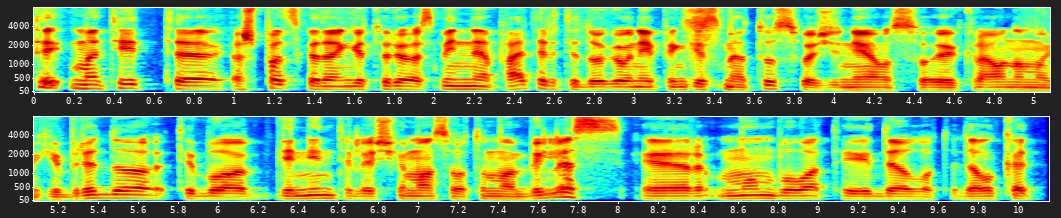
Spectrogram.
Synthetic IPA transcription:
t̪ɐɪmɐt̪ʲiːt̪ɐʃpɐt̪skɐd̪ɐŋʲɡʲɪt̪ʊɾʲɪjʊɐsʲmʲɪnʲɪnʲɛpɑːt̪ʲɪɾʲt̪ʲɪd̪ɐʊɡʲɛʊnʲɛɪpʲɛŋʲkʲɪsmʲɛt̪ʊsʋɐʒʲɪnʲeːjɛʊsʊɪkɾɐʊnɐmʊɣʲɪbʲɾʲɪd̪ʊt̪ɐɪbʊʋoːʋʲiɛnʲɪnʲt̪ʲɛlʲɪsʃʲɛɪmoːsɐʊt̪oːmobʲɪlʲɪsɪɾmʊmbʊʋoːt̪ɐɪɪd̪ʲɛɐlˠʊt̪oːd̪ʲeːlˠkɐt̪

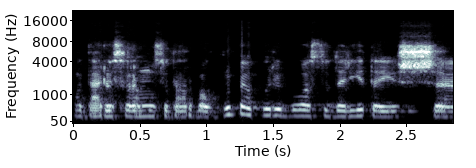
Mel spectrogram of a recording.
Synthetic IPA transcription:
pɐd̪ɑːɾʲʊsɪɾɐmuːsʊd̪ɑɾboːɡɾʊpʲeːkʊɾʲɪːbʊʋoːsʊd̪ɐɾʲiːt̪ɐɪʃ

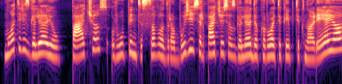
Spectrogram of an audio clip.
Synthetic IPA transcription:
moːt̪ʲɛɾʲɪːsɡɐlʲeːjoːjɛʊpɑːt͡ʃʲoːsɾuːpʲɪnʲt̪ʲɪssɑːʋoːd̪ɾɐbʊʒʲɛɪsɪɾpɑːt͡ʃʲoːsʲjoːsɡɐlʲeːjoːd̪ʲɛkoːɾuɔt̪ʲɪkɐɪpt̪ʲɪknoːɾʲeːjoː

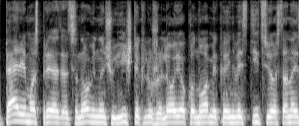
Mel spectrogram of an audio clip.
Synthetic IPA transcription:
pʲæːɾʲɛɪmɐspʲɾʲiɛɐt̪ʲsʲɪnɐʊjɪnɐnʲt͡ʃʲuːiːʃʲt̪ʲɛklʲuːʒɐlʲoːjʊɛkoːnoːmʲɪkɐɪnʲʋʲɛsʲt̪ʲiːt̪sʲɪjoːst̪ʲɛnɐɪ

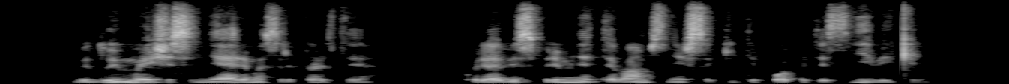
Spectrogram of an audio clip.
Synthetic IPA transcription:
ʋʲɪd̪ʊjmɐɪʃʲesʲɪnʲæːɾʲɪmɐsɪɾkɐlʲt̪ʲeː | kʊɾʲæːʋʲɪspʲɾʲɪmʲɪnʲet̪ʲeːʋɐmsnʲɛɪʃsɐkʲiːt̪ʲɪpoːpʲeːt̪ʲeːsiːʋʲiːkʲɛɪ

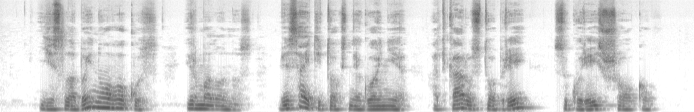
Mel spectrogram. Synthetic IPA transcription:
jɪslˠɐbɐɪnuɔʋoːkʊs | ɪɾmɐlˠoːnʊs | ʋʲɪsɐɪkʲɪt̪oːksnʲɛɡoːnʲiɛ | ɐt̪kɑːɾʊst̪oːbʲɾʲɛɪ | sʊkʊɾʲɛɪsʃoːkɐʊ

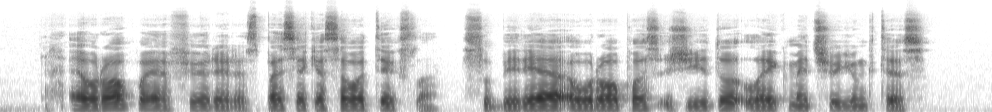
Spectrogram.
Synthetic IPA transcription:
ɛʊɾɔpoːjɛfʲʊɾʲɛɾʲɪspɑsʲeɛkʲesɑːʋoːt̪ʲɪkslˠɑː | sʊbʲɪɾʲeːjoʔɛʊɾɔpoːsʒʲiːd̪ʊlˠɐɪkʲmʲɛt͡ʃʲʊjʊŋʲkt̪ʲɪs

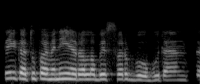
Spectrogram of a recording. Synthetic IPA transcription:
t̪ɐɪkɐtt̪ːuːpɐmʲɪnʲeːjiːɾɐlˠɐbɐɪsʋɐɾbʊbuːt̪ʲɛnt̪

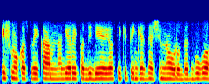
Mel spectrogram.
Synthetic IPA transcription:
ɪʃmoːkoːsʋɐɪkɐmnɐɡʲɛɾɐɪpɐd̪ʲɪd̪ʲeːjoːjoːsɪkʲɪpʲɛŋʲkʲɛzʲd̪ʲæʃʲɪmɛʊɾubʲɛt̪bʊʋoː

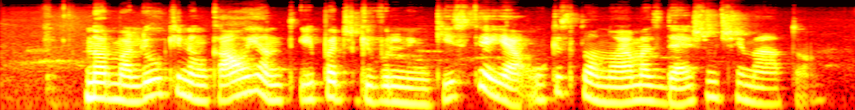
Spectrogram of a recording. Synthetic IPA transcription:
nɔɾmɐlʲɪuːkʲɪnʲɪŋkɑˑʊjɛnt̪iːpɐt͡ʃʲɡʲiʋʊlʲnʲɪŋʲkʲiːsʲt̪ʲeːjɛʔuːkʲɪsplˠɐnuɔjɛmɐs̬d̪ʲæːʃʲɪmʲt͡ʃʲɛɪmʲæːt̪ʊ̰

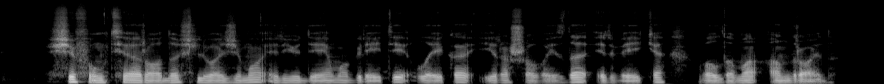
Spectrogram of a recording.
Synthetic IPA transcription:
ʃʲɪfʊŋʲk̚t̪sʲɪjɛɾoːd̪oːʃʲlʲuɔʒʲɪmoːʔɪɾjʊd̪ʲeːjɪmoːɡɾʲɛɪt̪ʲɛɪlˠɐɪkɐʔiːɾɐʃoːʋɐɪzd̪ɑʔɪɾʋʲɛɪkʲɛʋɐlˠd̪oːmɐɐ̰nd̪ɾɔːɪd̪

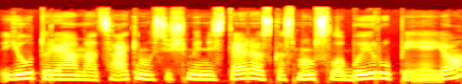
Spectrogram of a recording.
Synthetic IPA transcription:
jɛʊt̪ʊɾʲeːjoːmʲɛɐt̪sɑːkʲimʊsɪʃmʲɪnʲɪsʲt̪ʲæːɾʲɪjoːskɐsmʊmslˠɐbɐɪɾuːpʲḛːjoː

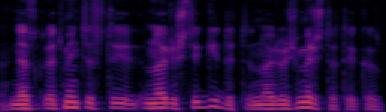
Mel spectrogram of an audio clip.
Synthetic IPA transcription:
nʲɛsɐt̪ʲmʲɪnʲt̪ʲɪst̪ɐɪnoːɾʲɪɪʃʲsʲɪɡʲiːd̪ʲɪt̪ʲnoːɾʲɪʊʒʲmʲɪrʃʲtʲɪt̪ɐɪkɐs

